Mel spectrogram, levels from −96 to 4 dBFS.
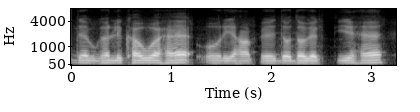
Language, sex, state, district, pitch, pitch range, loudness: Hindi, male, Jharkhand, Deoghar, 125 Hz, 120-130 Hz, -15 LUFS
